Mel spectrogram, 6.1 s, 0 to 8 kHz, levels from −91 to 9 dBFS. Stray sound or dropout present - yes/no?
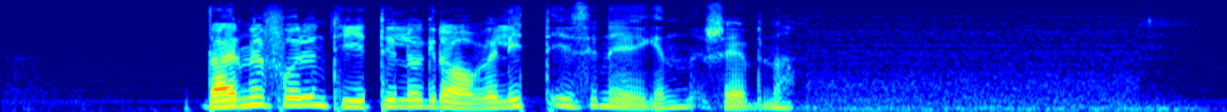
no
